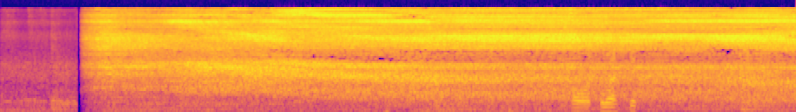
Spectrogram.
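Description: Compressed air hisses steadily from a leaking metal tank.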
